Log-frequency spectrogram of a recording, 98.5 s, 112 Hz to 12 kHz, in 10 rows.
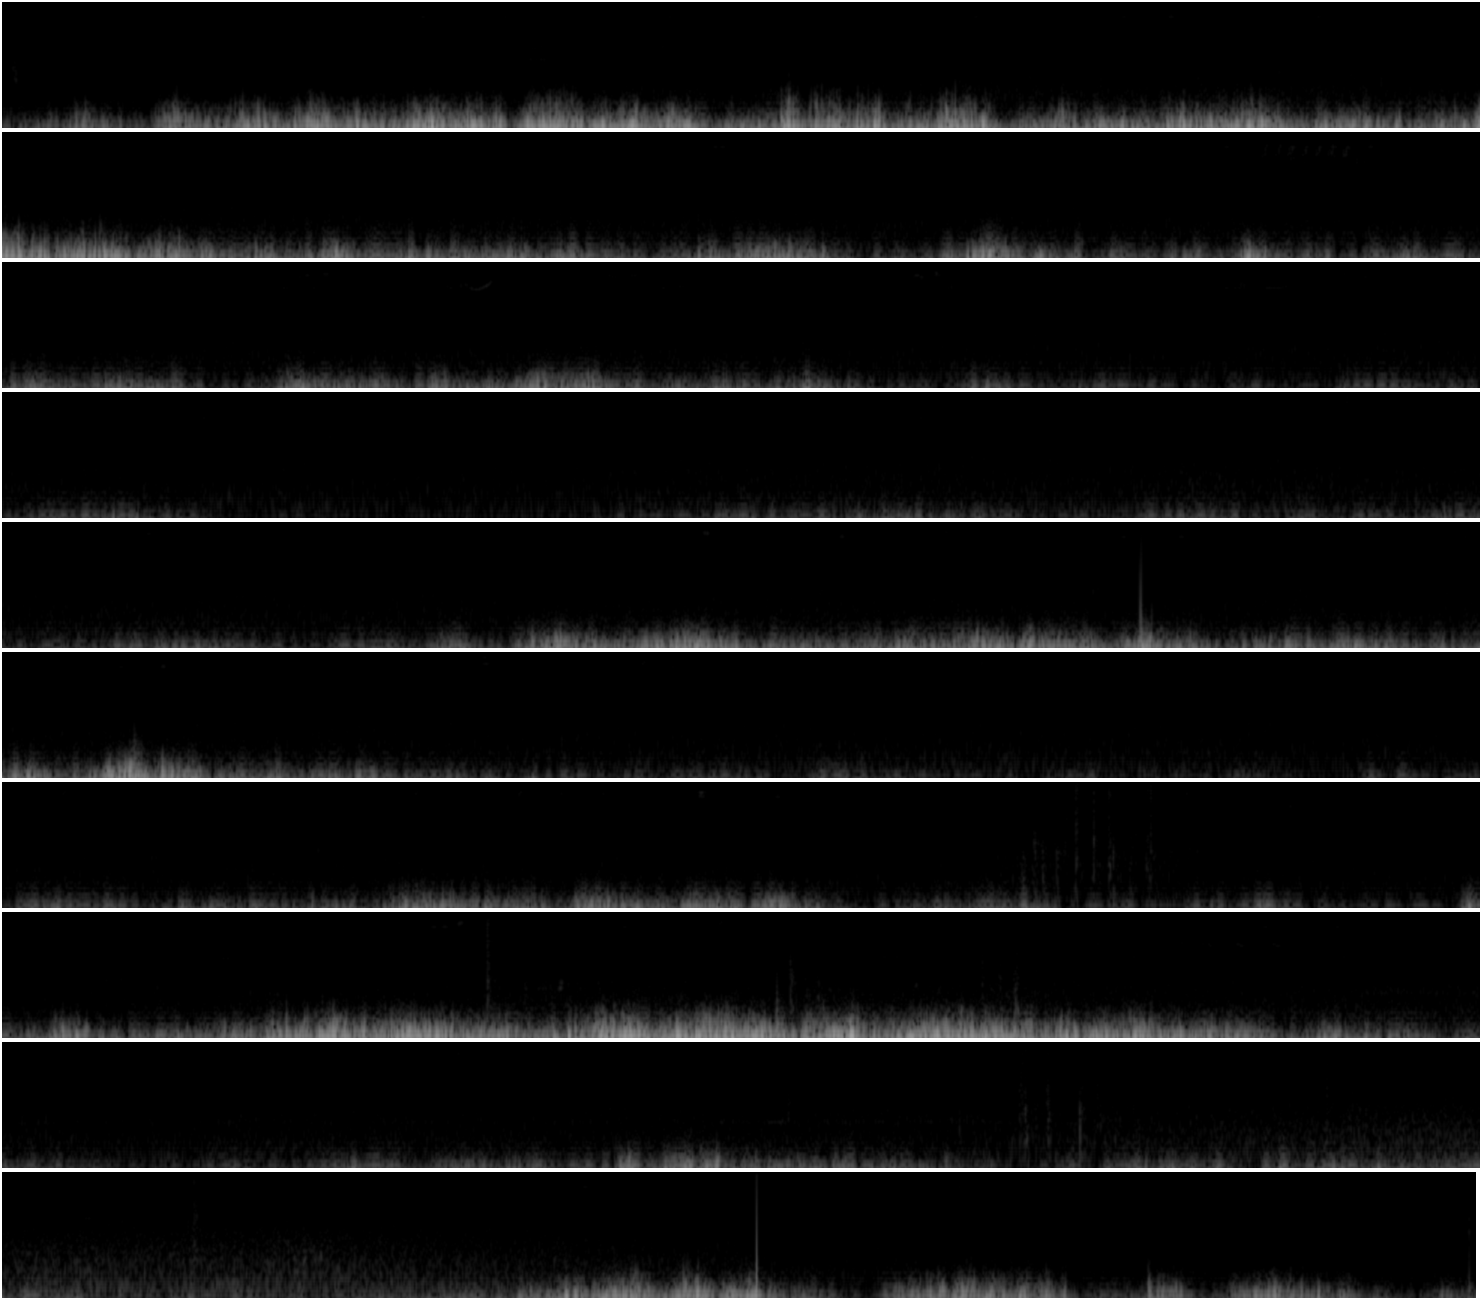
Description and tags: Recorded with a Tascam DR07 Mkii in a secluded woodland in West Wales. Totally natural without any effects.
No one needs lawyers.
